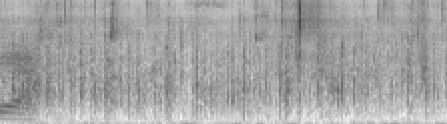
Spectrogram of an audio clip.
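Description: Small scissors snipping leafy plant stems, with the leaves rustling: a run of small irregular clicks and crackles.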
